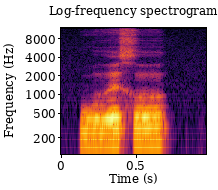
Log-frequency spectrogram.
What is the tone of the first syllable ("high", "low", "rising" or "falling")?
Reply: rising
